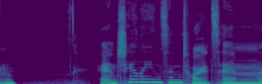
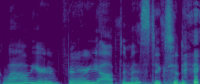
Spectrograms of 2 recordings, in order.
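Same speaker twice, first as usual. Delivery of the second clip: normal talking voice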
